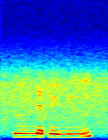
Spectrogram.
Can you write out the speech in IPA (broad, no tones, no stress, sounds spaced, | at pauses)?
l ĩ ŋ ɛ f ẽ n ĩ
